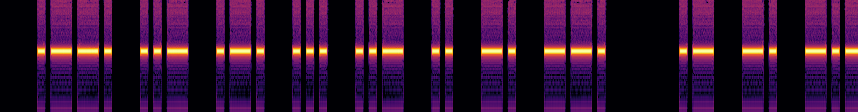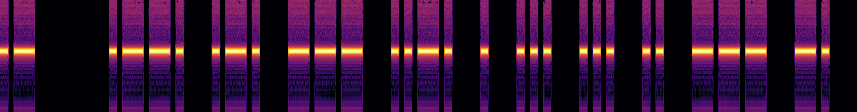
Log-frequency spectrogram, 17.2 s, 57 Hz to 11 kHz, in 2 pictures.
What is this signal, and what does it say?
Morse code, heard as a keyed tone, about 18 wpm, spaced as for 15 wpm, 1000 Hz. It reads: PURSUING ANY PROFESSION
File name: qotdfiles / 15wpm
